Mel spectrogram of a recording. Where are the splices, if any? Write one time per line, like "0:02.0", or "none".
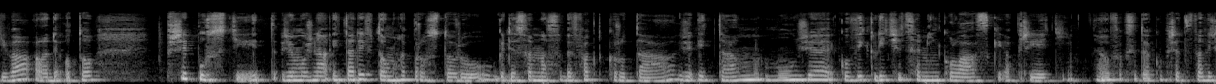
none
